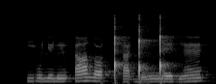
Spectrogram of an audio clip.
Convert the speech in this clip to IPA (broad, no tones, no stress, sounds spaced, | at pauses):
j u lʲ ʌ lʲ ũ ʔ a ðˤ o ǃʰ a ɡ͡ǃ u ŋ͡ǃ e ɡ ɛ̃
